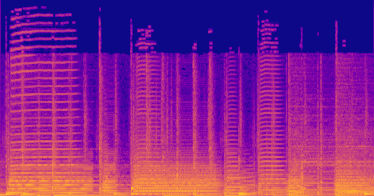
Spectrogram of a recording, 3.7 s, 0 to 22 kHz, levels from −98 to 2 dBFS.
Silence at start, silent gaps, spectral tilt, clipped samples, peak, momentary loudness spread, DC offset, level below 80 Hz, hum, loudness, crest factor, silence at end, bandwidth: 0 s; none; -5 dB/octave; under 0.1%; -4 dBFS; 5 LU; under 0.1%; -30 dBFS; none; -18 LUFS; 14 dB; 0 s; over 20 kHz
